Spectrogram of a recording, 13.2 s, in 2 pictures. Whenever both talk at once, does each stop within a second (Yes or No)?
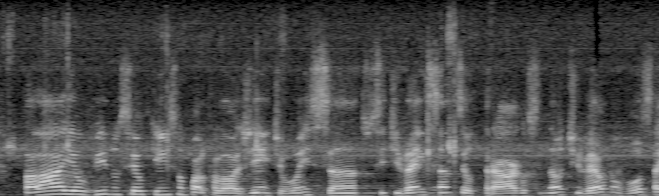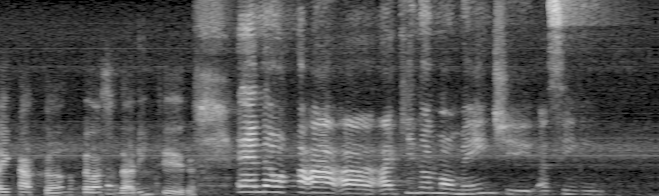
Yes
